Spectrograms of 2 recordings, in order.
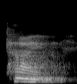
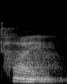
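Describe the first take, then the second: Both takes have the same delivery.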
